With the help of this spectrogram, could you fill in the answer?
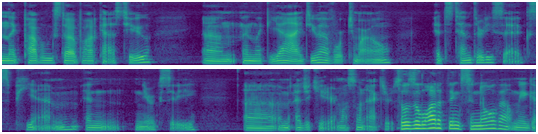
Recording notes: i recorded this on my computer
